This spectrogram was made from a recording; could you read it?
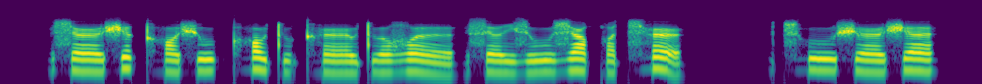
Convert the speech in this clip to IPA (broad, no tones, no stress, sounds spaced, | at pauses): s œː ʃ ə kʰ ɔ ʃ uː kʰ ɔ tʷ œ kʰ œː tʷ ɜ u̯ ʁʷ əː | s əː i̯ z uː z œ qʷ œ t͡sʰ œ | t͡sʰ uː ʃ œː ʃ ɜ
